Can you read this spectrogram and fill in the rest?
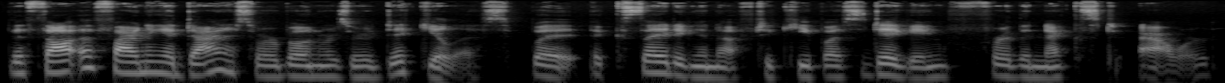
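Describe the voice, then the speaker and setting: Woman teacher reading aloud, slightly low voice. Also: brisk, fairly bright tone. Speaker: third grade teacher. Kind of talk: read-aloud of a children's story for pupils.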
